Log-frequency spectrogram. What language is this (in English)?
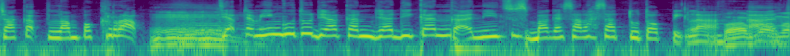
Malay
